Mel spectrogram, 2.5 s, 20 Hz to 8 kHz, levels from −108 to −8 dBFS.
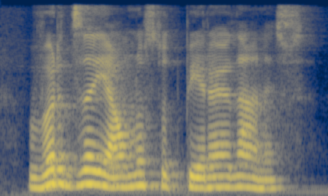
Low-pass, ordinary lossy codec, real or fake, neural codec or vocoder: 7.2 kHz; none; real; none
